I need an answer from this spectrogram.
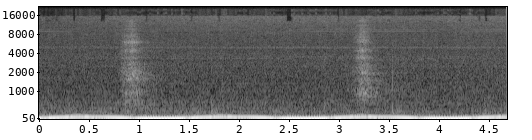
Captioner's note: breathing heavily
